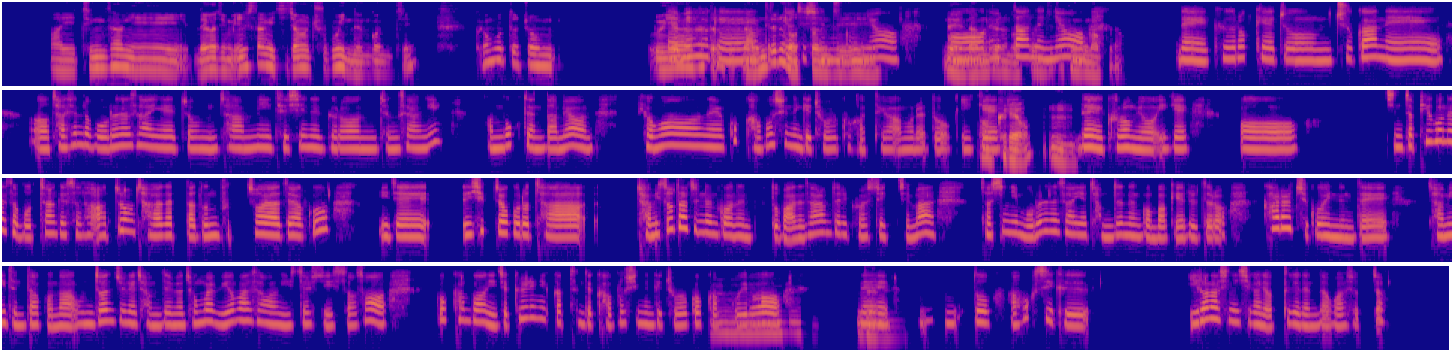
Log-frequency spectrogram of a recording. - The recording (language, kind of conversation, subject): Korean, advice, 일정한 수면 스케줄을 만들고 꾸준히 지키려면 어떻게 하면 좋을까요?
- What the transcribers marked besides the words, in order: other background noise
